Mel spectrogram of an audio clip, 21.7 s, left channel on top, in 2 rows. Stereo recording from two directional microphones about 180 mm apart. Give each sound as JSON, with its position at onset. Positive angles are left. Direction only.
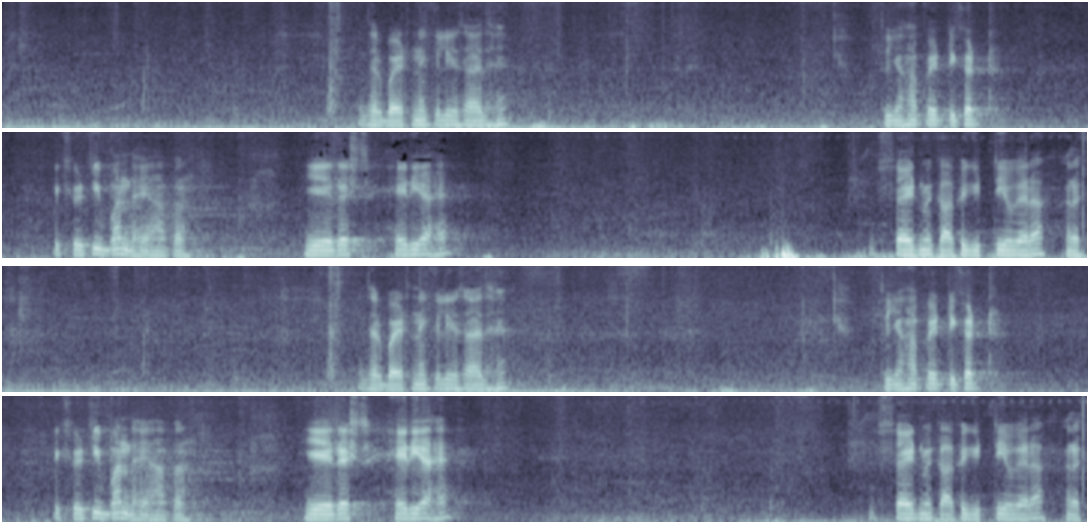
{"t": 3.6, "sound": "a man's voice", "side_deg": 20}
{"t": 8.8, "sound": "a man's voice", "side_deg": 15}
{"t": 11.3, "sound": "a man's voice", "side_deg": 15}
{"t": 13.8, "sound": "a man's voice", "side_deg": 10}
{"t": 19.6, "sound": "speech", "side_deg": 25}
